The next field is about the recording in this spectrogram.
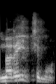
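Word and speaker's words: Marítimo: So Club Maritimo, am I pronouncing it correctly? Yeah, Maritimo.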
